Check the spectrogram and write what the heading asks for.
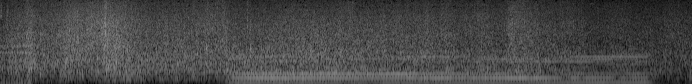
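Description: A deep, loud container ship's horn blasts steadily for about five seconds over the wash of ocean waves and wind, then cuts off, leaving the surf rumbling on.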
